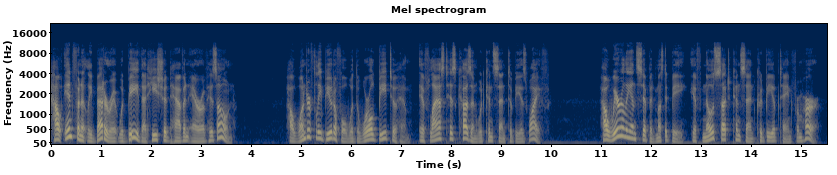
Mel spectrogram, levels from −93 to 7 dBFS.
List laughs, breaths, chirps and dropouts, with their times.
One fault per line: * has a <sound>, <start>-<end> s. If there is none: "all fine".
all fine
